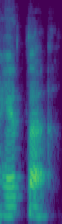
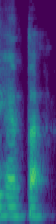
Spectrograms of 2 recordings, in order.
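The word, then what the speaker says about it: 下手: Berarti jadinya heta. Teta tadi lawan kata dari Jozu. Lawan kata dari Jozu ya kan berarti heta. Nah, bawah sama tangan 2 3 4 dah. Ini kanji heta artinya tidak pandai gitu.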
